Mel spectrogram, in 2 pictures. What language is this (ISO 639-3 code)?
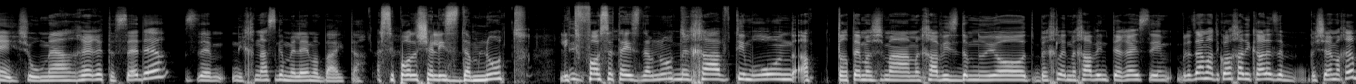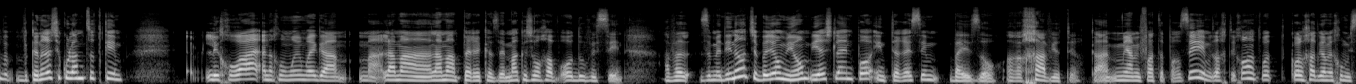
heb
